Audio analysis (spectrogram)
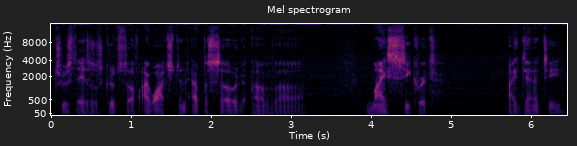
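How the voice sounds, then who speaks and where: A middle-aged man with a gravelly voice hosting a casual solo vlog, halting and repeating himself as he grumbles his opinions. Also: very deep voice, fairly bright tone. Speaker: host of a daily morning video log. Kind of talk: rambling casual solo chat. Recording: noticeable background noise.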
